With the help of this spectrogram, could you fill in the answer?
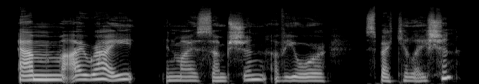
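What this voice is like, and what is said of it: Low, quiet voice. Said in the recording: “started in a low voice ... She continued in a low voice, stepping a bit closer”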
